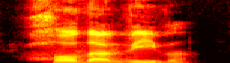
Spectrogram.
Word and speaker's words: Roda Viva: Joda viva. es que la R se pronuncia como una J.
